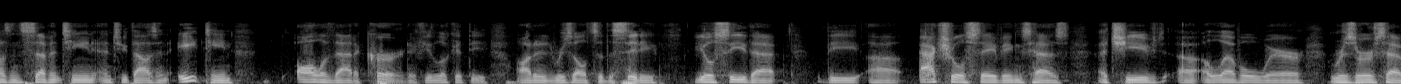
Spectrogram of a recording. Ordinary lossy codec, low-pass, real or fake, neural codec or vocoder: AAC, 32 kbps; 7.2 kHz; real; none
